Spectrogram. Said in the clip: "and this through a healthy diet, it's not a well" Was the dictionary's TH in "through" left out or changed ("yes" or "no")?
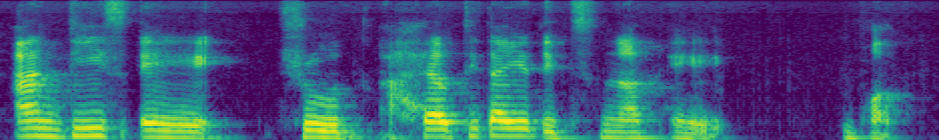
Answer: yes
